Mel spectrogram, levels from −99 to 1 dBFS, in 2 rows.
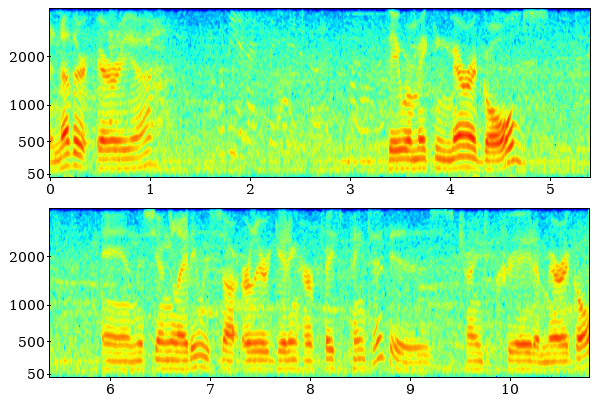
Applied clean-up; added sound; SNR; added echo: none; none; none; none.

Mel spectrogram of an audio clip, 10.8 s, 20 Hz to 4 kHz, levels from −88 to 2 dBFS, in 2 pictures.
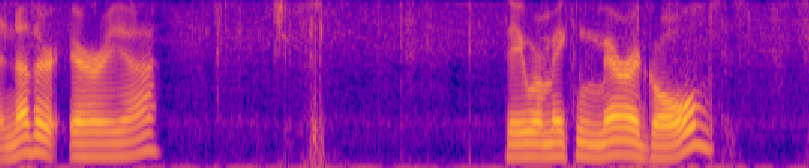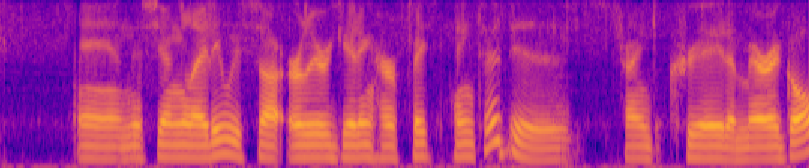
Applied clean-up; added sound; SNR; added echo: neural separator model SepFormer WHAM!.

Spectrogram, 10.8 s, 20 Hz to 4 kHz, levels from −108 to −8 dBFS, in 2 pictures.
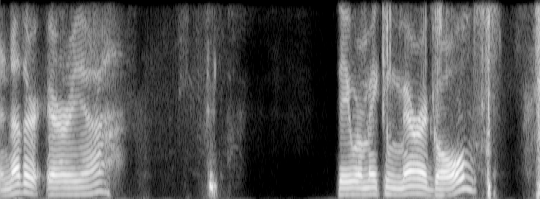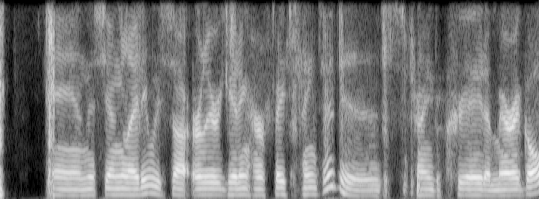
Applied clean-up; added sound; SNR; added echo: neural mask model Resemble Enhance denoiser.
